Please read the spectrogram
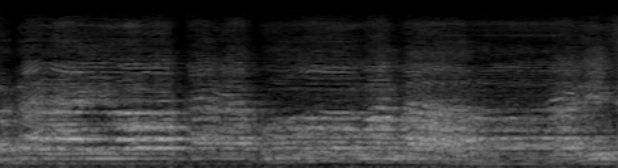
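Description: A choir singing unaccompanied, several voices holding sustained notes together in harmony.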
